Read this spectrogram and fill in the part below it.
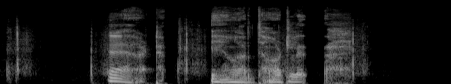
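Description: A middle-aged man speaks quietly nearby.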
